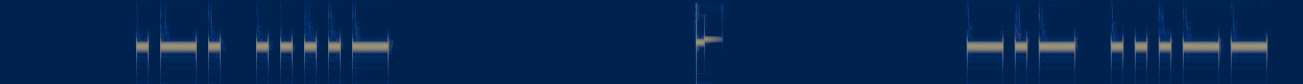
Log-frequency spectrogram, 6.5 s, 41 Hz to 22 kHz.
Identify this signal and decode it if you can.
Morse code, heard as a keyed tone, about 20 wpm, 700 Hz. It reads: R 4 K 3
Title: Single-Letter Single-Number 20wpm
